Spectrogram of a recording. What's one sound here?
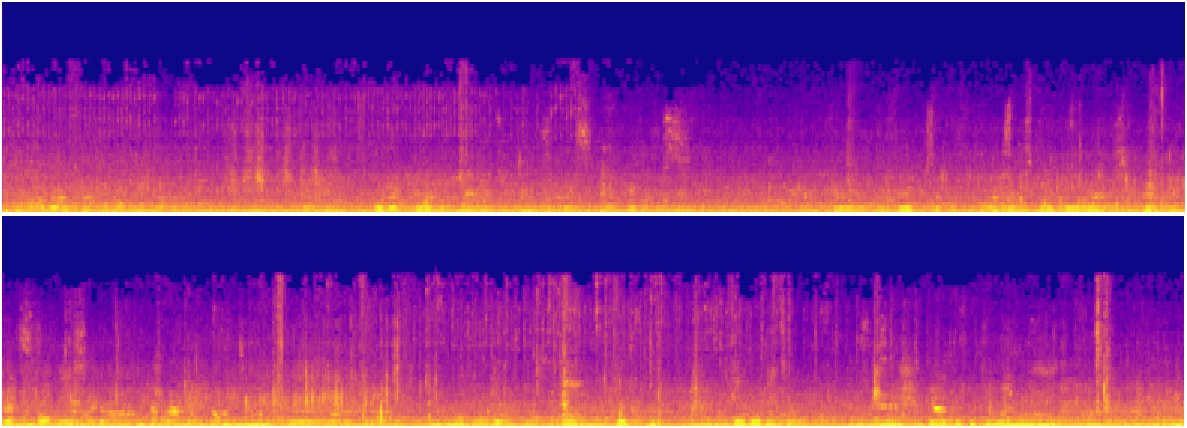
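Men and women chat in the distance outdoors.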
